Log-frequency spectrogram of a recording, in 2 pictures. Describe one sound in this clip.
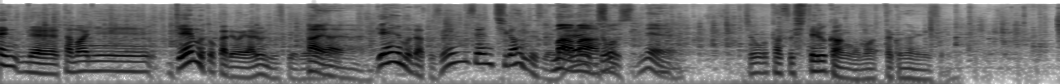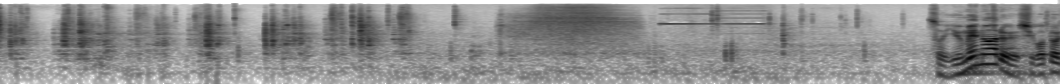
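Mahjong tiles click and clack against each other and the table.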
